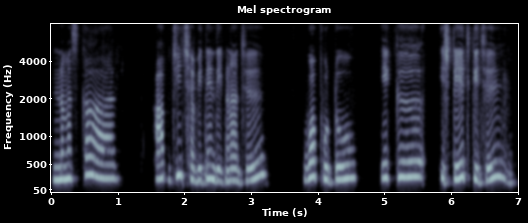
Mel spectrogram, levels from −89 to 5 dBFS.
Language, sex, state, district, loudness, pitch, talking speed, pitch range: Garhwali, female, Uttarakhand, Tehri Garhwal, -26 LUFS, 245 Hz, 110 wpm, 230-270 Hz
